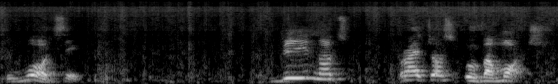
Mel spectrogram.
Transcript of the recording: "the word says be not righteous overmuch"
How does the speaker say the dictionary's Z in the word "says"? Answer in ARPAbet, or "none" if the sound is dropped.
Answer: none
